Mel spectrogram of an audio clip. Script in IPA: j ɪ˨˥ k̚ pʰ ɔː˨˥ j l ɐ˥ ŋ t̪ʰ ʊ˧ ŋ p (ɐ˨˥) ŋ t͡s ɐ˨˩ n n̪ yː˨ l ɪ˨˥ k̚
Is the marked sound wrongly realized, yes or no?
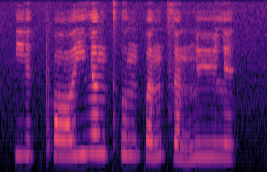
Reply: no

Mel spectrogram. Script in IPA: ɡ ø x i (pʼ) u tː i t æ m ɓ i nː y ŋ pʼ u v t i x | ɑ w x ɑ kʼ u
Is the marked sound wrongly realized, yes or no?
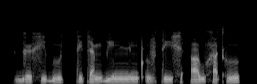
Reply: yes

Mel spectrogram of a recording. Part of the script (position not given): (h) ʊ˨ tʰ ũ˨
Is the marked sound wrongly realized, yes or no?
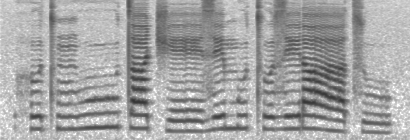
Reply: no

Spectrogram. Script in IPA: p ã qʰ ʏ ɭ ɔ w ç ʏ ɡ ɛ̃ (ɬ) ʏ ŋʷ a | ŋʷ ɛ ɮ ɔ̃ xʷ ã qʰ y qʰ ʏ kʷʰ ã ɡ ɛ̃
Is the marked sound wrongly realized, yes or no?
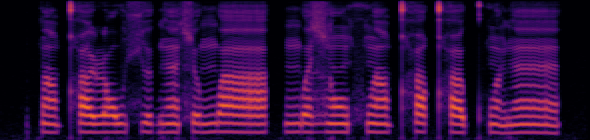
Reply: no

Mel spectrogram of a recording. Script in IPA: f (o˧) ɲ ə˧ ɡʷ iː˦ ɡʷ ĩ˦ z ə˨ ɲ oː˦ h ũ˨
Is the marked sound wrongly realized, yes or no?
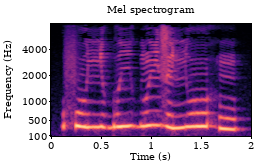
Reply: no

